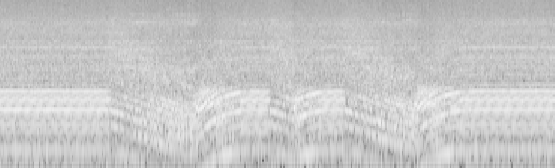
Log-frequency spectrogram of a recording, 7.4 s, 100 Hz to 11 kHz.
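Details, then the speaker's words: 2-stroke engine with a non-adjustable carb after adjustment: rises to a steady high scream at full throttle with only a slight breakup (four-stroking) between revs; the carb is now set well. "okay so that sounds pretty good I'm not gonna lie"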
